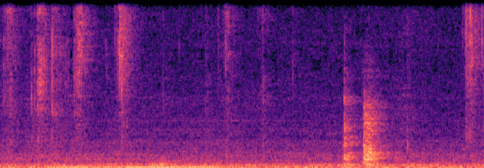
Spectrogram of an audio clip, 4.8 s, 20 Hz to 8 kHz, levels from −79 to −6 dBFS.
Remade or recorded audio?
recorded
